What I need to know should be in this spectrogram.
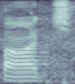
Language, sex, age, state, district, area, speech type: Urdu, male, 18-30, Delhi, North West Delhi, urban, read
